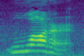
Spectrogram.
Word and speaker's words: water: 문제가 되는 게 아니라 사실은 이걸 못 알아듣는 경우는 앞에 있는 이 W에 해당하는 요 소리를 여러분이 하지 않아서 못 알아들었을 가능성이 많습니다. 미국식으로 T를 부드럽게 한다고 해서 이 W 발음이 없는 건 아니에요. 그냥 약하게 water 이렇게 발음하시면 안 되고요. water 이렇게 발음이 되고요. 자, 영국으로 넘어가시면 T 발음해도 됩니다. 중요한 건 앞에 W 소리에 해당하는 그 워 소리를 잊지 않으시는 거예요.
